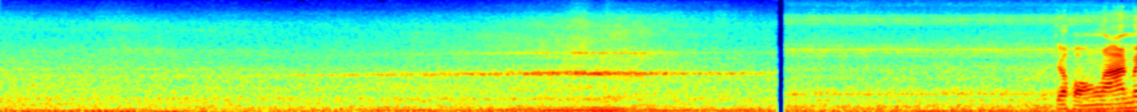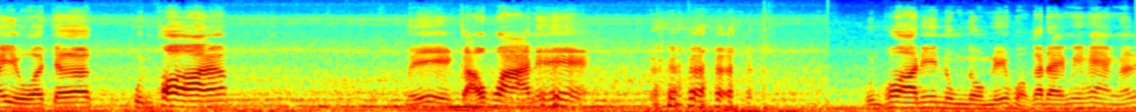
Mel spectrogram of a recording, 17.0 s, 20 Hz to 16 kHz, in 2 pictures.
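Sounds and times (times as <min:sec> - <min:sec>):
faint rising whine: 0:00.0 - 0:15.2
road traffic rumble: 0:00.0 - 0:17.0
steady hum: 0:05.2 - 0:15.8.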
